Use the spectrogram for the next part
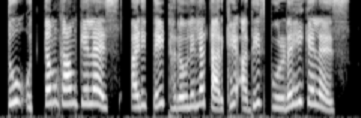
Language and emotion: Marathi, happy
